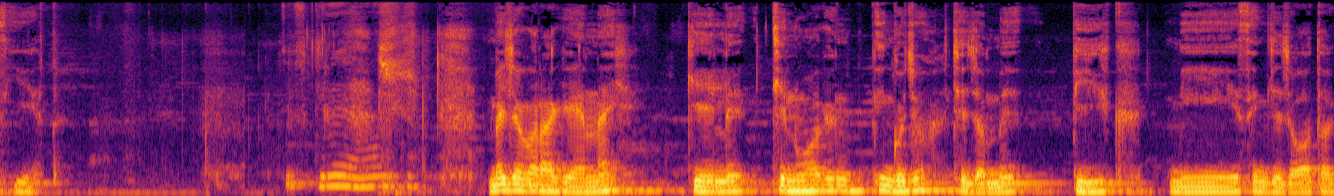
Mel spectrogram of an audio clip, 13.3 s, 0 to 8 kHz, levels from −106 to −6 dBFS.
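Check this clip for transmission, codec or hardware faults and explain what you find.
One fault runs through the whole clip: a wrong sample rate. The audio was played back without conversion at a slower rate than it was captured, consistent with 22 kHz material run at 16 kHz. Everything plays at 0.726 times normal speed and sits 5.55 semitones low, so the speech sounds sluggish and deep.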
